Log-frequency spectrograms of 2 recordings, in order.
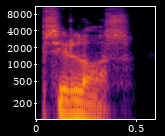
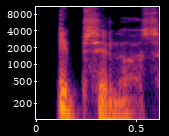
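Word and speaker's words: υψηλός: You would just leave the epsilon away and you say psilos. O andros mo in psilos, to spiti in psilo. In this case, because it's newspaper speak, it's a little more formal, you would say ypsilos.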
